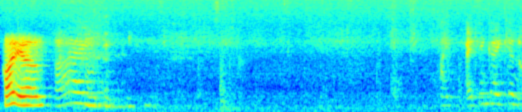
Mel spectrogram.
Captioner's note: laughing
